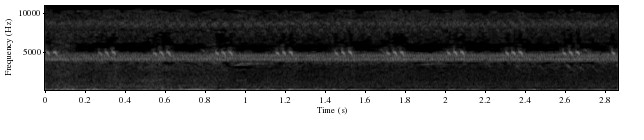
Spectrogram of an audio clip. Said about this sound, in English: You can hear all the insects and the birds, so it's beautiful weather.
